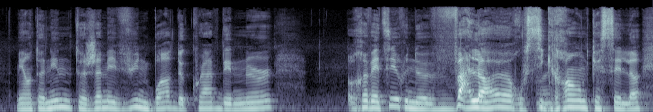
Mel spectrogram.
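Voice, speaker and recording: A woman's plain, everyday voice, fairly low in pitch, with fairly even intonation and a moderate pace. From Ottawa and Quebec, Canada. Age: 40s. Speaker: journalist and tech columnist. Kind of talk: interview.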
